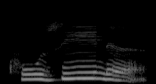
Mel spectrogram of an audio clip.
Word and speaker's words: Cousine: Female cousin is cousine. Plural of cousin is that you add an S, cousins, and plural of cousine is that you add an N at the end, cousinen.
